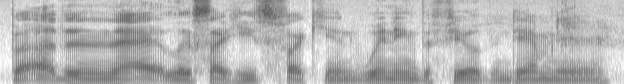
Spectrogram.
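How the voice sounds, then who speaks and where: A man's voice: deep voice, level tone, fast talker, mellow, dry recording. A young man co-hosting a podcast, talking in a laid-back, casual way, swearing and trailing off into "you know what I'm saying.". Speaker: podcast co-host. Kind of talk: casual chat.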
